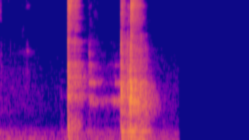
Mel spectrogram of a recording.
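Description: Two quick clinks of hard objects being handled, about half a second apart, the second with a short ring; the sound then cuts off dead.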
